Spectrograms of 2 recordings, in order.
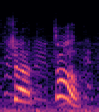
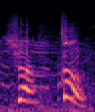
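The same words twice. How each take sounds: The two takes are said the same way.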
